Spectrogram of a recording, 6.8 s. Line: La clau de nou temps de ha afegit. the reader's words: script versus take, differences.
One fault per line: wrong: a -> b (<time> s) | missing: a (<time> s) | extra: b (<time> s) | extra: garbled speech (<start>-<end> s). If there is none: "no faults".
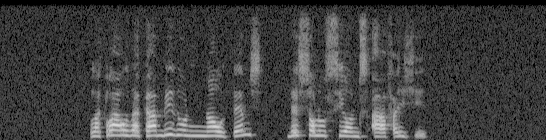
extra: canvi d'un (1.8 s)
extra: solucions (3.8 s)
